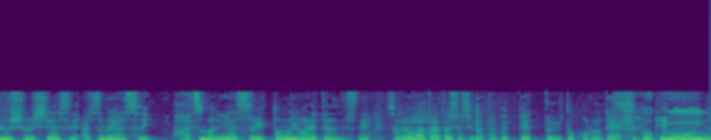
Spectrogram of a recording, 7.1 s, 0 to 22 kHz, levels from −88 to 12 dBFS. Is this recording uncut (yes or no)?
no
